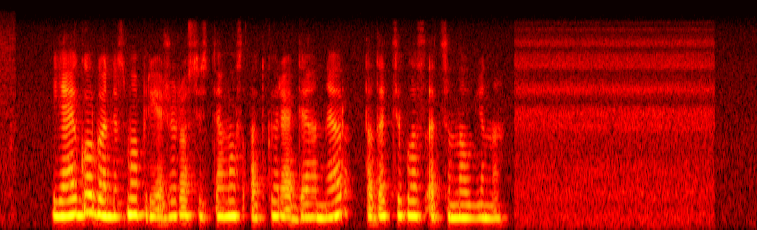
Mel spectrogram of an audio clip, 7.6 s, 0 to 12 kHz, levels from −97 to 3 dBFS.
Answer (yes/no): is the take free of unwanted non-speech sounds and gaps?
yes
